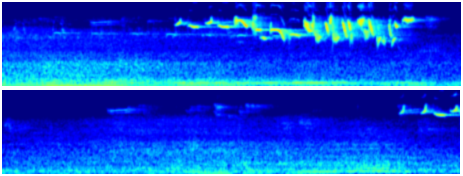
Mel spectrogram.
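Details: Seedeater in song: a dense two-and-a-half-second run of very high, fast trilled and buzzy notes, followed by quiet, then a few short high chirps near the end.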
